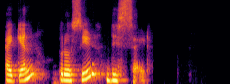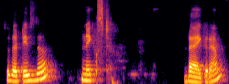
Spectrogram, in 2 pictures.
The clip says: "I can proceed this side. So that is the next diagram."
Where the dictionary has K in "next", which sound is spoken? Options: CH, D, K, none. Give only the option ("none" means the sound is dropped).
K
